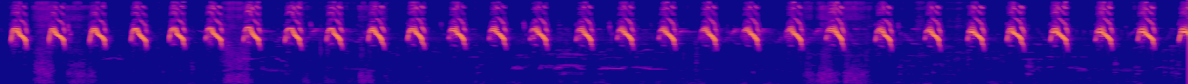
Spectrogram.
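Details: Chirping of small chicken chicks: a long, steady stream of piercing, high peeps, each falling in pitch, over two per second without a break. Occasional low thuds and rustles sound underneath.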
